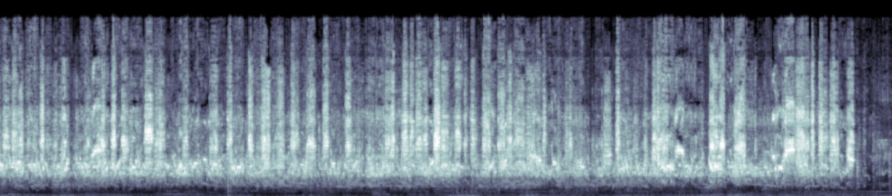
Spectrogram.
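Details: Australian budgerigar colony in an aviary, a busy chorus of high chirps, whistles and scratchy warbles from many birds, fading abruptly near the end.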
